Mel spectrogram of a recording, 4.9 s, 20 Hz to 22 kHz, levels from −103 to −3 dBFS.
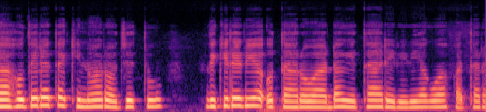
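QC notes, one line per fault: Nothing to flag here, and the speech comes across without a single problem worth noting.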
